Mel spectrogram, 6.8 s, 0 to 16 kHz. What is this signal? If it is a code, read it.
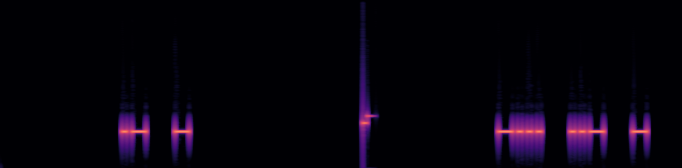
Morse code, heard as a keyed tone, about 25 wpm, spaced as for 18 wpm, 700 Hz. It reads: AT BUT
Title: 2x Character Spacing - Top 300 Words - 25wpm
